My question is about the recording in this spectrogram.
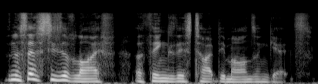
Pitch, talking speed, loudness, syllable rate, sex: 145 Hz, 205 wpm, -18 LUFS, 6.1 syllables/s, male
